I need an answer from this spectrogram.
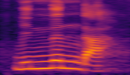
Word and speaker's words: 믿는다: 같은 조음 위치에서 비음이 아닌 애가 비음 앞에서 비음으로 변하는 거예요. 밥물이 밥물. 믿는다가 믿는다. 한국말이 한국말. 이렇게 같은 조음 위치에서 비음 앞에서는 비음으로 변하는 겁니다.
